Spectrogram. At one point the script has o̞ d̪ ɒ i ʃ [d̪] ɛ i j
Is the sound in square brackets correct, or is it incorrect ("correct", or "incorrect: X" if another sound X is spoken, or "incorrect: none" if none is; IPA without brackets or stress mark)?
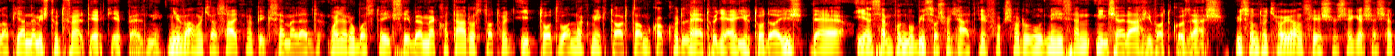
correct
